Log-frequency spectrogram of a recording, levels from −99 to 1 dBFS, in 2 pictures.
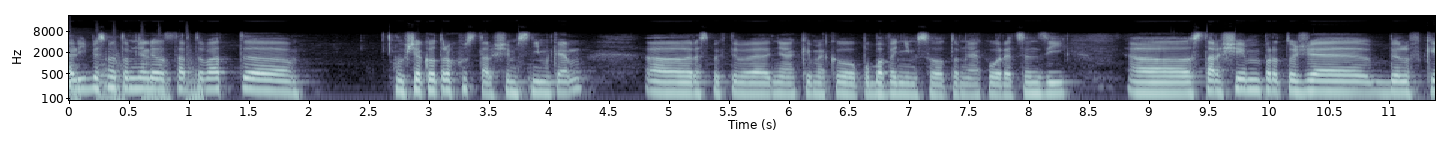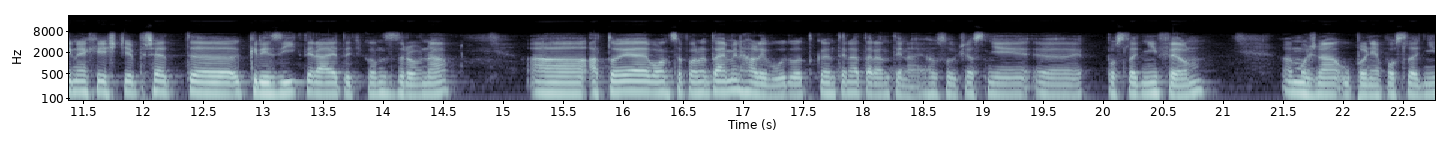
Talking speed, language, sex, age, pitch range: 150 wpm, Czech, male, 20-39, 135-155 Hz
